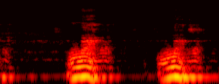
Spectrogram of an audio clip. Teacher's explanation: Kemudian ada juga huruf lam. Lam itu berada pada di tepi lidah. La, la, tepi itu pinggir.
